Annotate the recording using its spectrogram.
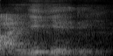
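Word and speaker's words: Alighieri: 리기리 혹은 이제 뭐 이탈리아 발음으로 알리기에리 뭐 이렇게 부르기도 하고요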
